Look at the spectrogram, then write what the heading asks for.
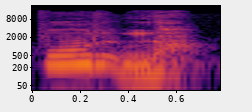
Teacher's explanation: णको उच्चारण नगरेर नको उच्चारण गर्छौँ। त्यसकारणले यसको उच्चारण पूर्ण।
